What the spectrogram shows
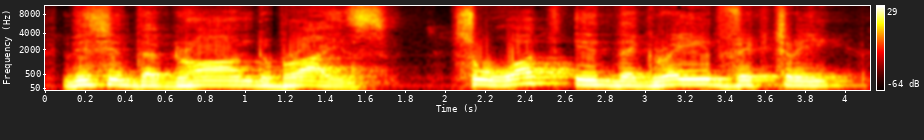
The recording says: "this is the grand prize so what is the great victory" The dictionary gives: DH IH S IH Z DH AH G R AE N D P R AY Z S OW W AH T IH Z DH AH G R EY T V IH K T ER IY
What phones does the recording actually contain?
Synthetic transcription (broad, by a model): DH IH S IH Z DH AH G R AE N D B R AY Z S OW W AH T IH Z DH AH G R EY T V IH K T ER IY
